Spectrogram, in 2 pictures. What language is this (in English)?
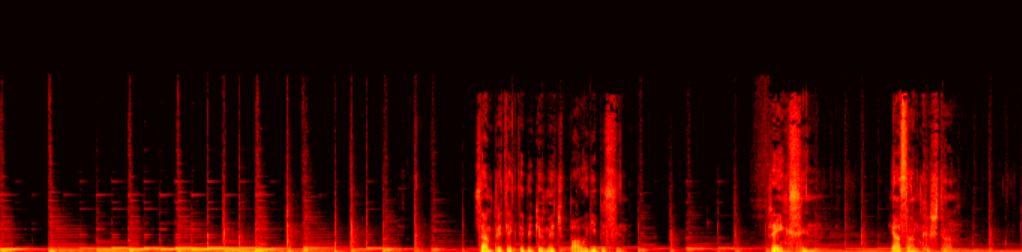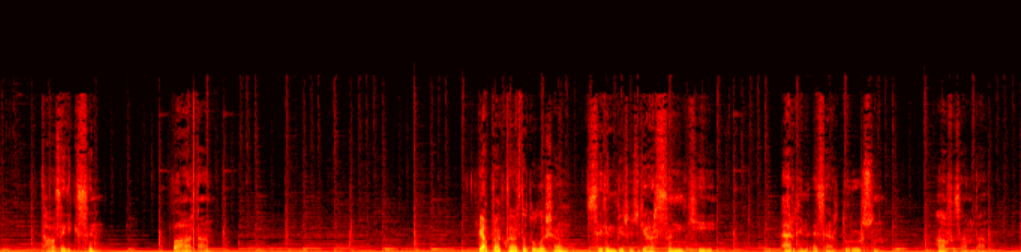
Turkish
